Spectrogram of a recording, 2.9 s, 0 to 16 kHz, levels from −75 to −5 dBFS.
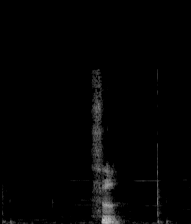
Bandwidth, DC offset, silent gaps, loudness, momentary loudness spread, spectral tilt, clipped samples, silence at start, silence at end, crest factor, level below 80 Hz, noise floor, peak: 11.5 kHz; under 0.1%; none; -30 LUFS; 22 LU; -5 dB/octave; under 0.1%; 0.15 s; 0.5 s; 24 dB; -64 dBFS; -70 dBFS; -12 dBFS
